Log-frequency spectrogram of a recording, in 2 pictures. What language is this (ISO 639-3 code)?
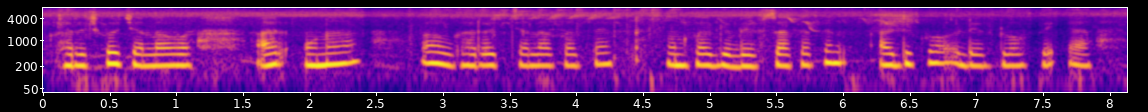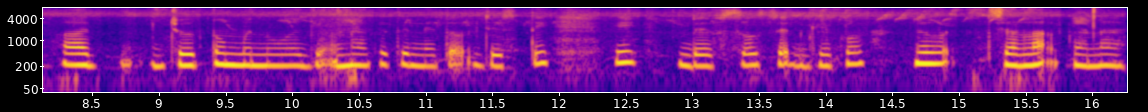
sat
